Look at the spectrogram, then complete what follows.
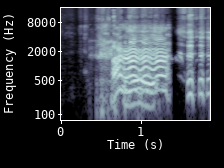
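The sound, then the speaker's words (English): A man imitates a pit bull with a wavering, whining growl held for about a second, followed by a few short, clipped yelps. “I played a pit bull today.”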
